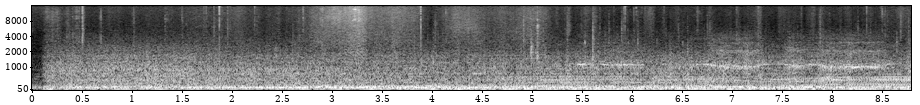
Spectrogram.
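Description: A 2022 Genesis G70 3.3T Sport AWD sedan corners at speed, a steady loud roar of engine and road noise with wind buffeting the microphone throughout, no talk.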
